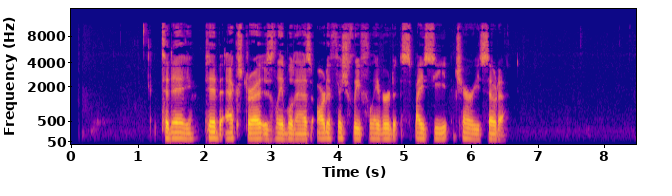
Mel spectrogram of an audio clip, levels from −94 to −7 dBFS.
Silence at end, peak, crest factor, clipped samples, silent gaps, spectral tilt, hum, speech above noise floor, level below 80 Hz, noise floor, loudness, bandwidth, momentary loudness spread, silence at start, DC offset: 2 s; -6 dBFS; 20 dB; under 0.1%; none; -4.5 dB/octave; none; 50 dB; -62 dBFS; -73 dBFS; -24 LUFS; 11.5 kHz; 7 LU; 1.35 s; under 0.1%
